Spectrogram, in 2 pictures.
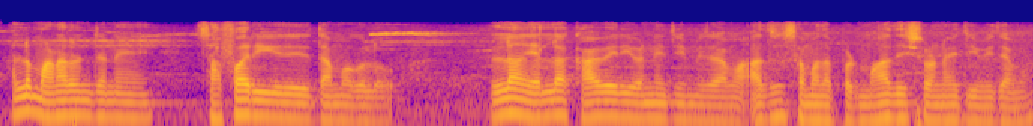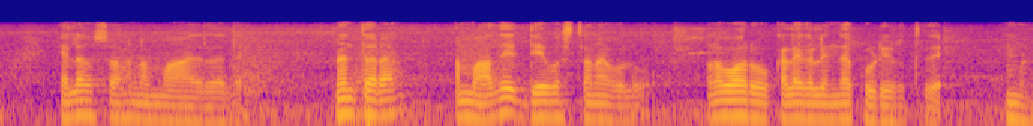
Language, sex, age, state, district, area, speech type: Kannada, male, 18-30, Karnataka, Chamarajanagar, rural, spontaneous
